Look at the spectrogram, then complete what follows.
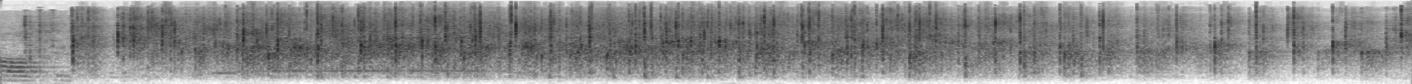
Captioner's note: applause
